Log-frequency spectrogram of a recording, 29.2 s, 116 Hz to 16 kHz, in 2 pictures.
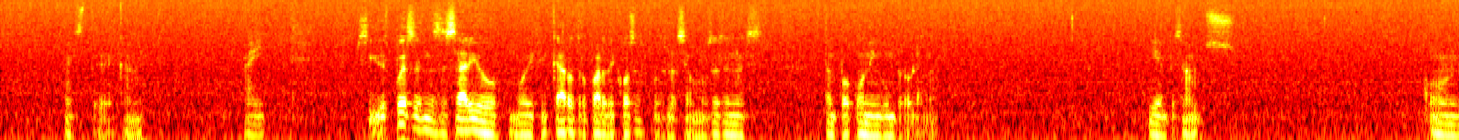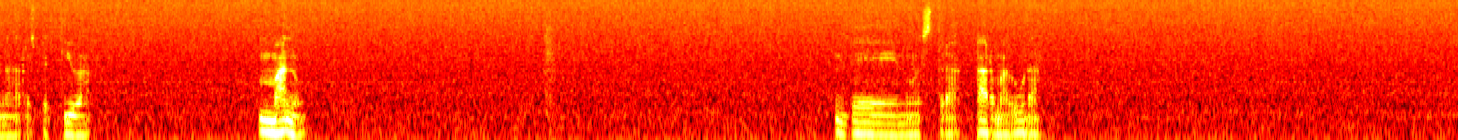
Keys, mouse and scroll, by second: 0.2 click, 1.5 click, 6.2 click, 11.5 click, 14.1 click, 16.3 click, 21.5 click, 25.7 click, 26.7 click, 28.6 click.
